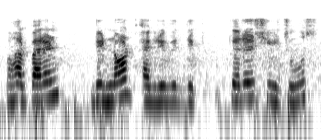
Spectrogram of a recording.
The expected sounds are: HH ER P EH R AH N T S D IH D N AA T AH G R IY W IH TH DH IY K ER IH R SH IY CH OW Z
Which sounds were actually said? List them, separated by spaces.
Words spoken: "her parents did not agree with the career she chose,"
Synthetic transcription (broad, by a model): HH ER P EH R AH N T D IH D N AA T AH G R IY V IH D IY K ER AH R SH IY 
